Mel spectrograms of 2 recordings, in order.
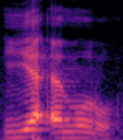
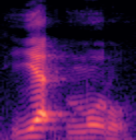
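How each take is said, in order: First: The hamza bounces with an echo sound. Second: The hamza stops cleanly with no echo. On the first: The speaker calls it wrong. "and not ya'muru ... We do not bounce it, echo sound" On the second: The speaker calls it right. "we do not produce a qalqala, echo sound"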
